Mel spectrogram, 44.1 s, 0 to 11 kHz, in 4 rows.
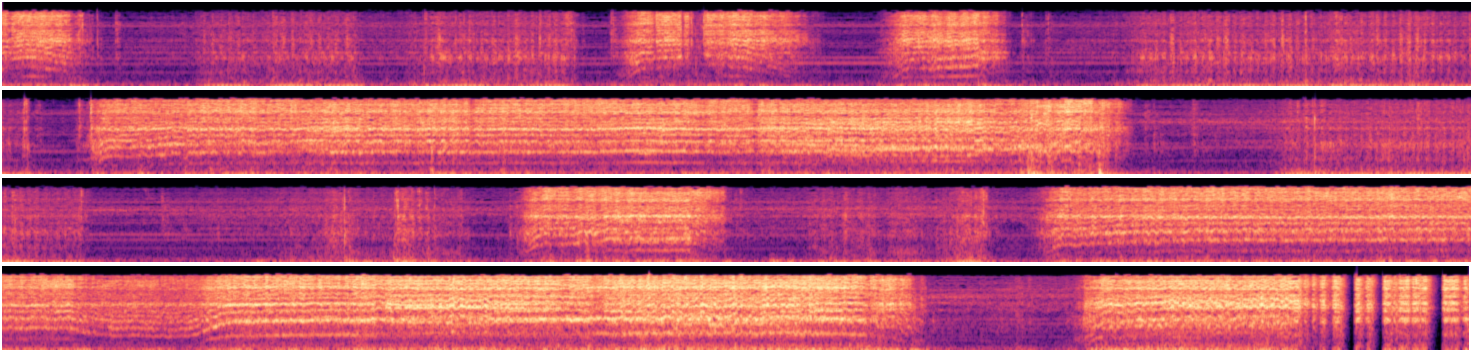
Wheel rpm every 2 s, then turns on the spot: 20, 30, 40, 40, 10, 20, 100, 110, 110, 90, 10, 10, 10, 60, 10, 90, 110, 120, 160, 150, 50, 160.
0-4 8-10 20-24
